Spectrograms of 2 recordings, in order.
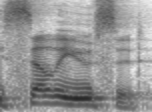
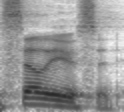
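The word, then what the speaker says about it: Seleucid: good the final of the three is the cell usage Empire the cell uses s e leu CID s e leu CID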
